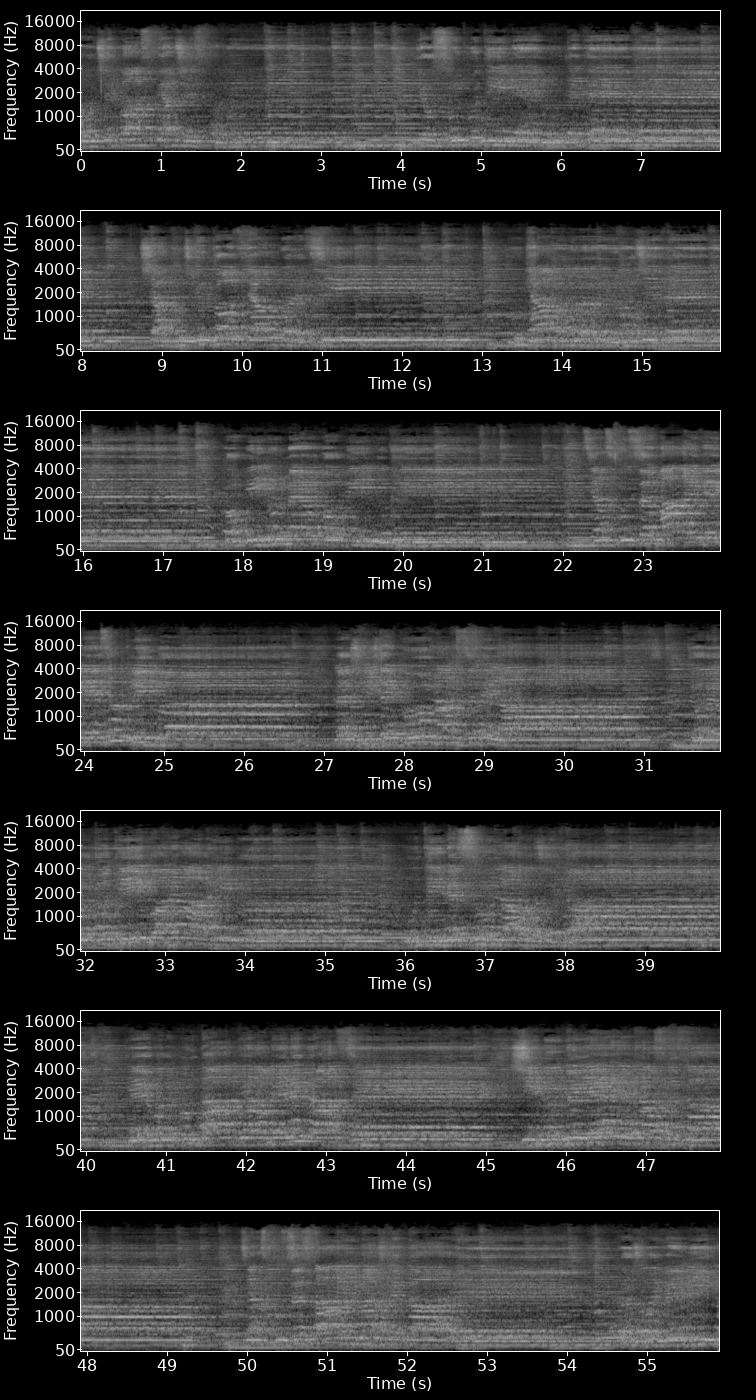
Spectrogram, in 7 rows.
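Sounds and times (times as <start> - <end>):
acoustic guitar strumming: 0.0 - 55.9
woman and man singing duet: 0.0 - 55.9.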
